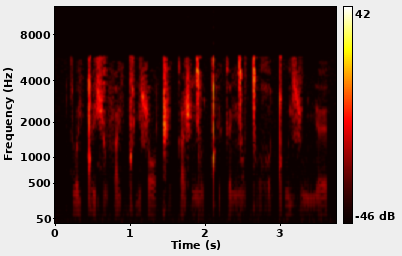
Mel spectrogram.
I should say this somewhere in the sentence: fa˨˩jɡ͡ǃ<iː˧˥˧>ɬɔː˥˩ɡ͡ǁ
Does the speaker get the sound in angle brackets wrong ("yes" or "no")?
no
